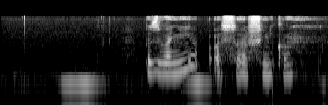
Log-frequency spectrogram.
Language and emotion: Russian, sad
